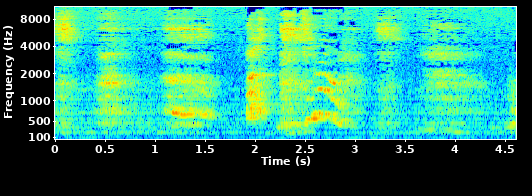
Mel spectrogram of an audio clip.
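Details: Woman's dramatic sneeze attack, which she finds highly pleasurable: voiced, exaggerated build-up sounds, then a sharp explosive burst and trailing vocal release; theatrical sneezing.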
